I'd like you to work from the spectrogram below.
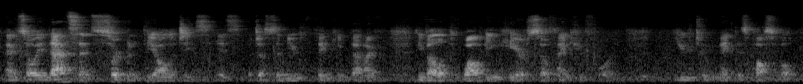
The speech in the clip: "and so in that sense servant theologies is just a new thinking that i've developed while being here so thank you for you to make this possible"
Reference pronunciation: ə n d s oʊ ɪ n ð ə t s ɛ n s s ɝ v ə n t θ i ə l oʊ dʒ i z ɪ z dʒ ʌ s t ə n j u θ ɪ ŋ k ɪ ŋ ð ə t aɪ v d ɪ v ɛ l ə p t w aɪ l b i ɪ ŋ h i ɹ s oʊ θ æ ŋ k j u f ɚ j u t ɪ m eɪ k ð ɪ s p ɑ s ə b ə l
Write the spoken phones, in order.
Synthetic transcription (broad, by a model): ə n s oʊ ɪ n ð ə t s ɛ n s s ɝ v n θ i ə l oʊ dʒ i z ɪ z dʒ ʌ s t ə n j u θ ɪ ŋ k ɪ ŋ ð ə t aɪ v d ɪ v ɛ l ə p t w aɪ l b i ɪ ŋ h i ɹ s oʊ θ æ ŋ k j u f ɚ j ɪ t ɪ m eɪ k ð ɪ s p ɑ s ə b l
